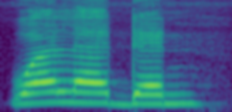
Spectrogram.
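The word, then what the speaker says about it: وَلَدًا: Hai nah dia itu nanti harokat fathah Tain ditambahin dengan Alif meskipun dia dibaca tidak panjang Kayak misalnya saja baca waladan Nah Enggak panjang kan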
